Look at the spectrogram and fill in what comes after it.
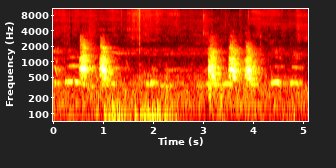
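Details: Miniature Australian Shepherd puppies indoors: two pairs of short high puppy barks, with soft squeaky whines in between and a faint voice in the background.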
